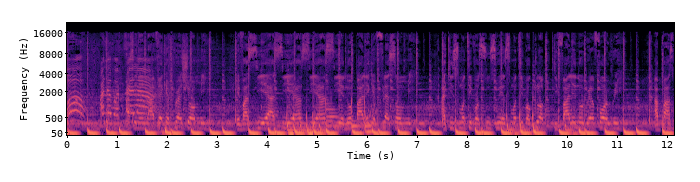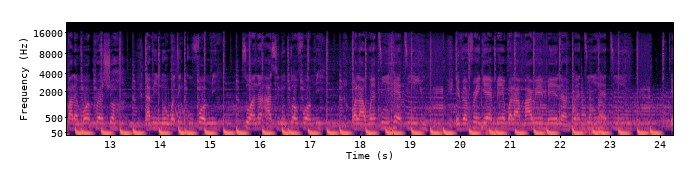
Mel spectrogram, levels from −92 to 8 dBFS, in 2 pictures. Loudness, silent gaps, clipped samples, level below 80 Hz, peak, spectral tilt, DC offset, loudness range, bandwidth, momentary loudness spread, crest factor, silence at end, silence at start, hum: -28 LUFS; none; under 0.1%; -26 dBFS; -16 dBFS; -5.5 dB/octave; under 0.1%; 1 LU; 17 kHz; 3 LU; 10 dB; 0 s; 0 s; none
